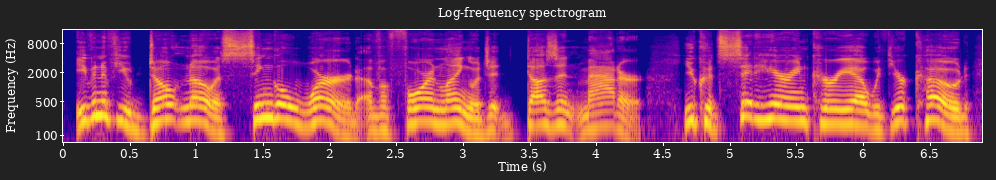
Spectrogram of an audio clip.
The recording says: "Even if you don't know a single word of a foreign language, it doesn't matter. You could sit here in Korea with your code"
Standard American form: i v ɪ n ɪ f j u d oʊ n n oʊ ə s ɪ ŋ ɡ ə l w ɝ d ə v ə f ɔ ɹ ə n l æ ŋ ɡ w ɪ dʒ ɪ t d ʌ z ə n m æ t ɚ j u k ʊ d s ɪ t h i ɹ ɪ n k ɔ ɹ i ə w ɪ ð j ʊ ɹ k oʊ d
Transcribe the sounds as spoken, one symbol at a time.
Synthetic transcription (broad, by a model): i v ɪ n ɪ f j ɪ d oʊ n n oʊ ə s ɪ ŋ ɡ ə l w ɝ d ə v ə f ɔ ɹ ə n l æ ŋ ɡ w ɪ dʒ ɪ t d ʌ z ə n m æ t ɚ j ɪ k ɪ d s ɪ t h i ɹ ɪ n k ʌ ɹ i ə w ɪ ð j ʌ ɹ k oʊ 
